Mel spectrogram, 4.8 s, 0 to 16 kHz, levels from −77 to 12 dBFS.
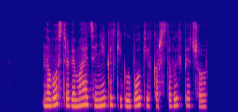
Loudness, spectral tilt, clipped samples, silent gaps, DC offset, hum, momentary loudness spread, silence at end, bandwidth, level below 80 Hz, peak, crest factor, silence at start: -19 LUFS; -5 dB/octave; under 0.1%; none; under 0.1%; none; 10 LU; 0.65 s; 8 kHz; -70 dBFS; -2 dBFS; 18 dB; 0.85 s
